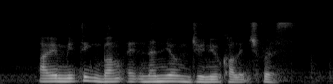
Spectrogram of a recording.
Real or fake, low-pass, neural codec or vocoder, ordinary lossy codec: fake; 7.2 kHz; codec, 16 kHz in and 24 kHz out, 0.9 kbps, LongCat-Audio-Codec, four codebook decoder; MP3, 48 kbps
